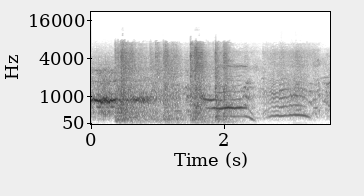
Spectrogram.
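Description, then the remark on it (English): A car that missed a signal change crashes into the car in front, breaking its headlight: several loud, heavy thuds and crunching impacts in quick succession, then a wavering, groaning tone that bends downward and trails off. “Oh, darn it, I ran right into him.”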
